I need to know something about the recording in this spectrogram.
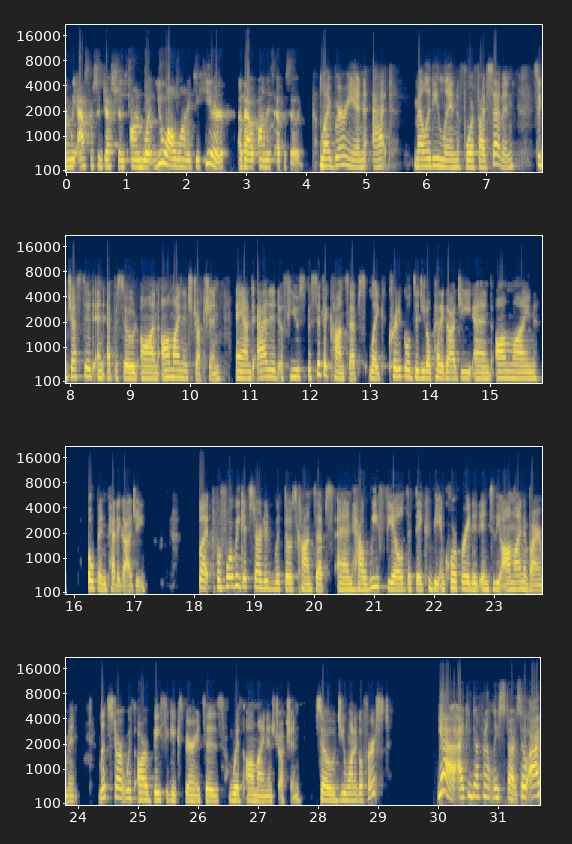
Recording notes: NOTE: It's not your speakers! We had some technical difficulties recording this episode and we are sorry for the choppy audio!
